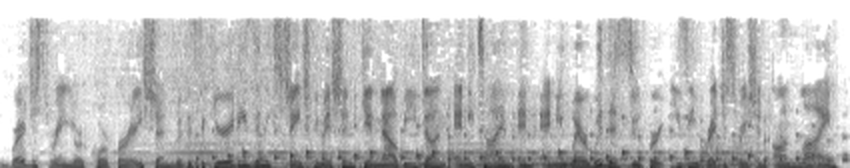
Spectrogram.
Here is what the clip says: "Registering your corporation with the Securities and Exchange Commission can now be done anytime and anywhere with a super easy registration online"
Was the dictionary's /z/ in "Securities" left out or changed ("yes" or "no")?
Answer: no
